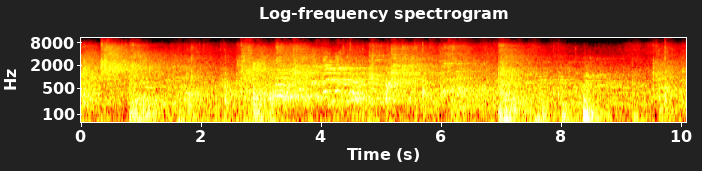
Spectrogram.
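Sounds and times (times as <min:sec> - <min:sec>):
hockey sticks and puck striking: 0:00.0 - 0:07.5, 0:09.4 - 0:10.0.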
